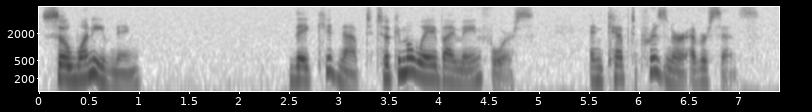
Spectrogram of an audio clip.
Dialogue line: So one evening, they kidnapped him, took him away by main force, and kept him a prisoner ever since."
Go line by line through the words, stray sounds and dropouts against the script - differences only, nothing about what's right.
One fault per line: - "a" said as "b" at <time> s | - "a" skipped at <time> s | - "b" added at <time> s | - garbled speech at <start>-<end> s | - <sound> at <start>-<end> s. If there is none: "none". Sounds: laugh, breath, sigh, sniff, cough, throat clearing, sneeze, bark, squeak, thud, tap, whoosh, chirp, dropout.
- "him" skipped at 3.3 s
- "him" skipped at 6.0 s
